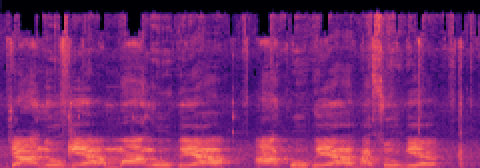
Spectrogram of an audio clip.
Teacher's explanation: जिनका उच्चारण नाक और मुंह दोनों से किया जाता है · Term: अनुनासिक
